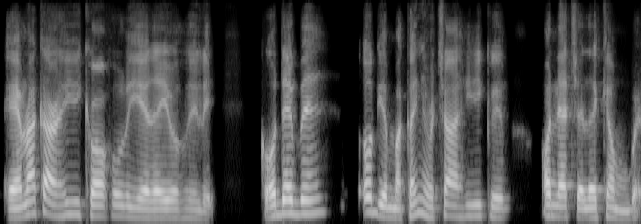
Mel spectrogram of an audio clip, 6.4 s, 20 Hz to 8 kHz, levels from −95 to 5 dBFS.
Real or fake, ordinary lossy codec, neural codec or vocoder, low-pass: fake; none; codec, 16 kHz, 1 kbps, X-Codec, HuBERT features, trained on balanced general audio; none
